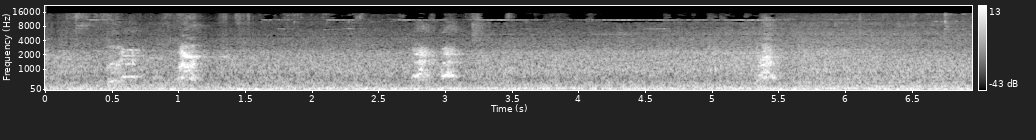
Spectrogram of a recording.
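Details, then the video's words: Bark bursts from two adopted dogs at play during a first trip to a New York City dog park, a few sharp yaps spaced seconds apart against constant low traffic hum. "Adopted Dogs Play At NYC Park for the First Time"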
